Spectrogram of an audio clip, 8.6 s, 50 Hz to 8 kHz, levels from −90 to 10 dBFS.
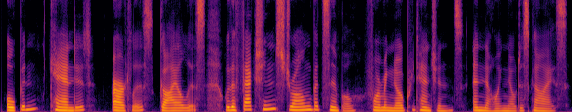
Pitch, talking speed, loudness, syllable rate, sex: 205 Hz, 110 wpm, -20 LUFS, 4.1 syllables/s, female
